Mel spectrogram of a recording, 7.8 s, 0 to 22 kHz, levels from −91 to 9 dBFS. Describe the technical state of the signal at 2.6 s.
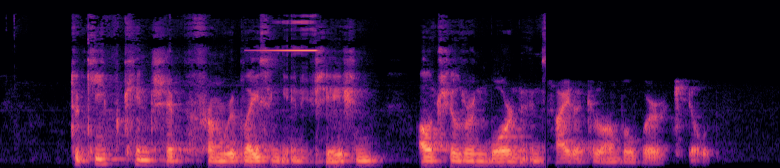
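A piercing 6.4 kHz tone swells over most of a second, from 2.45 to 3.21 s, ending a few dB above the speech: loudspeaker feedback squeal, where the microphone re-amplifies its own loudspeaker.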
